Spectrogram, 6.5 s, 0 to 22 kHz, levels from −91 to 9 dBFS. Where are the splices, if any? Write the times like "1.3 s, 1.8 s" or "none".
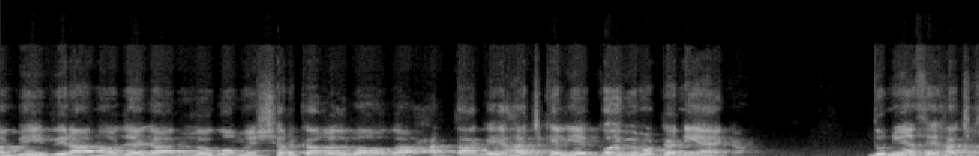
none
